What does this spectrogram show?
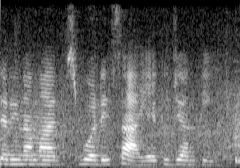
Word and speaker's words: Giyanti: nama sebuah desa yaitu Janti jika dalam pelafalan bahasa Belanda di terdengar Yanti namun jika dalam tulisan dibaca Giyanti Hai perjanjian ini dibuat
